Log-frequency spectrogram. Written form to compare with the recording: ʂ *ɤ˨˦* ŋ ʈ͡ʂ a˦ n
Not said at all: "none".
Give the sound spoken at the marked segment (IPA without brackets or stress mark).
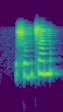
ɤ˨˦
